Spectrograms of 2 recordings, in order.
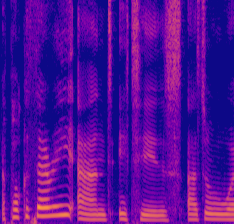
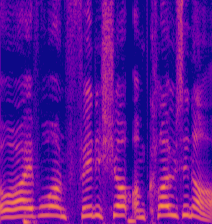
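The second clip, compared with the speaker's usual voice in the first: high-pitched shouted voice; 7 semitones higher, 4 dB louder than usual. Describing the man calling out behind you as you leave, retelling his shout from behind. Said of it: "you can just hear him shout out behind you".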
